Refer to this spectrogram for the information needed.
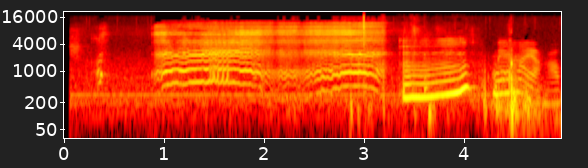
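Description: Loud, tonal, wavering crying in long wails with brief catches between them. An infant crying.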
